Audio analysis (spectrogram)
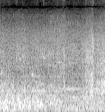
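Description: Warm outdoor wind buffets the microphone in a steady, low rumbling rush with no voices.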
